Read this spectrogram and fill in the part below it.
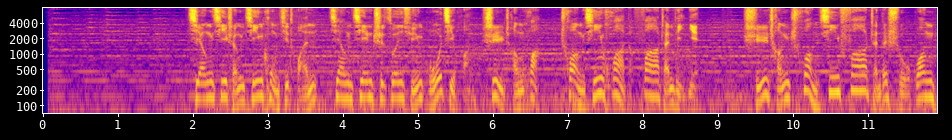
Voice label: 男 专题; 江西金控集团

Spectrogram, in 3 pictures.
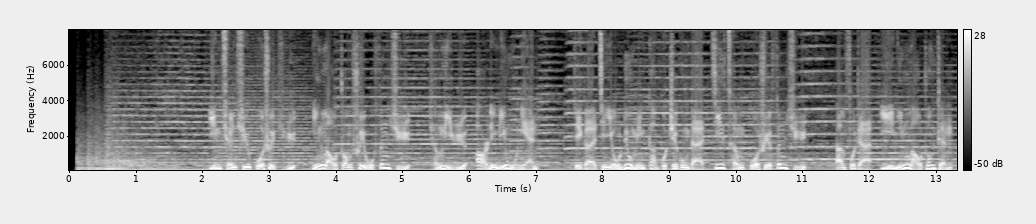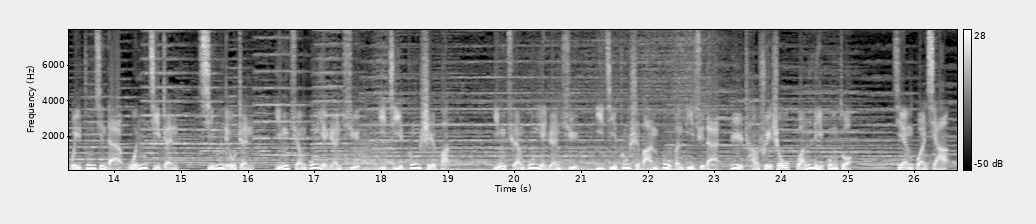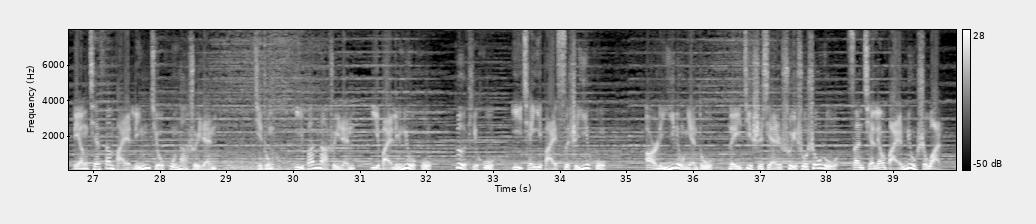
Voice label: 男 专题 国税分局

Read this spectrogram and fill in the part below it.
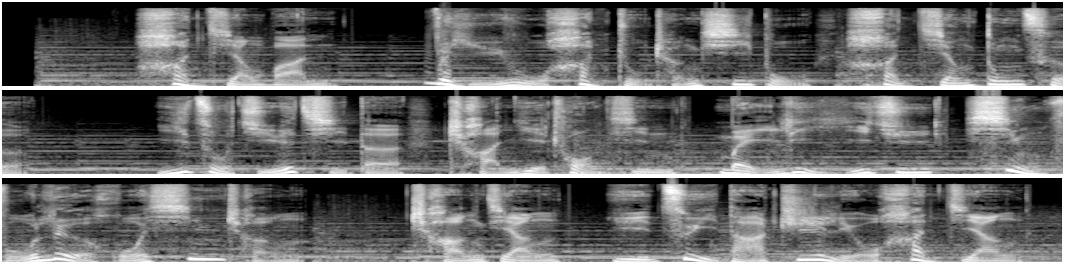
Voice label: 男 专题; 汉江湾demo

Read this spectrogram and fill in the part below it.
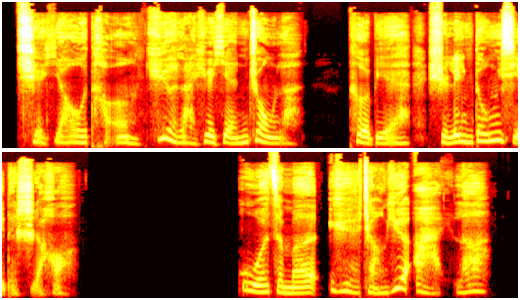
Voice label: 女 模仿 老奶奶

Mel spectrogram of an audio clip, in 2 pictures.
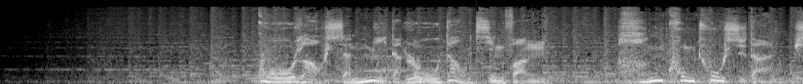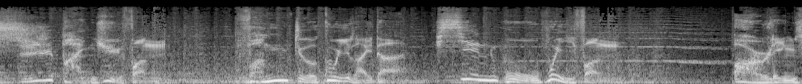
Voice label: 男 广告 品牌文化节

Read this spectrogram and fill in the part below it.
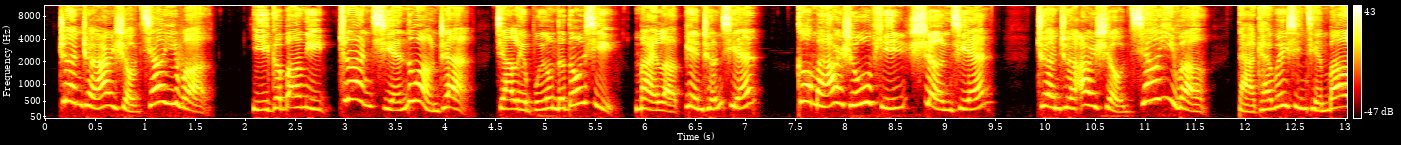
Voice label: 女 广告; 转转广告迪丽热马版(央5世界杯前后播出)

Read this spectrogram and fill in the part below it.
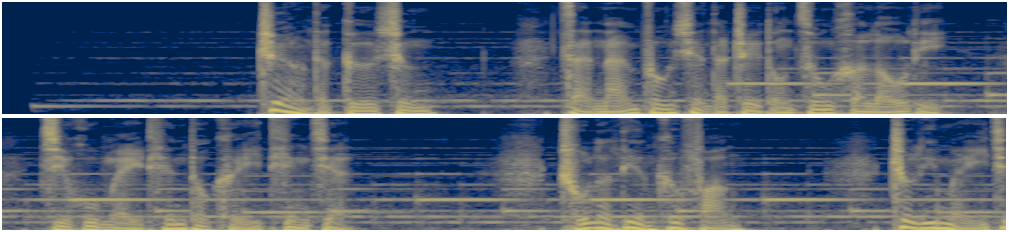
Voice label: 男 专题 温情 质感; 永不退休的党委

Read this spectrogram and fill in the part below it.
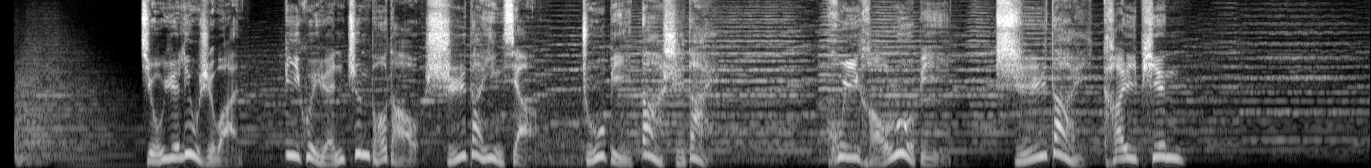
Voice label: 男 专题 大气

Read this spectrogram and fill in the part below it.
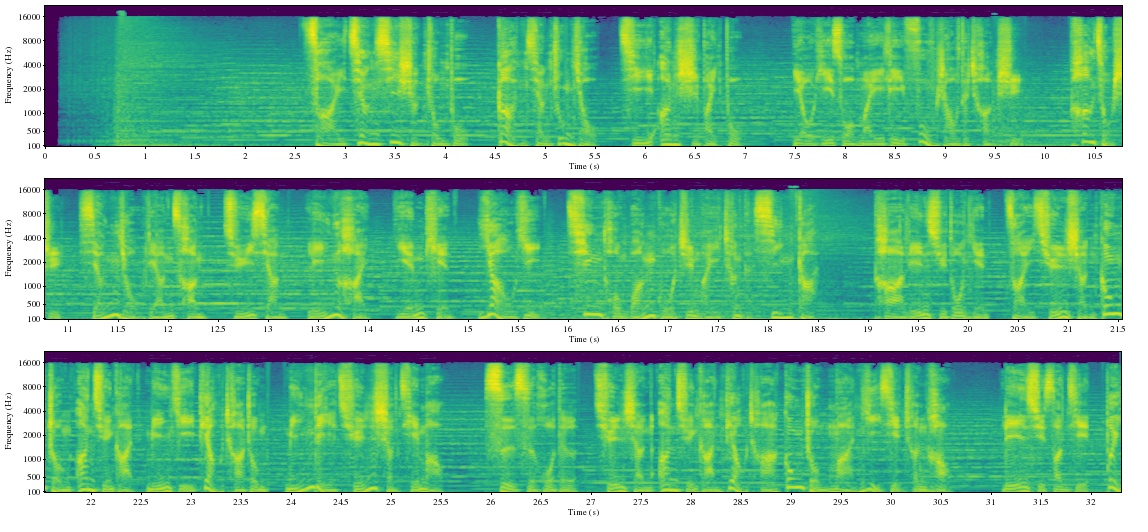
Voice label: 男 专题; 新干安全县建设

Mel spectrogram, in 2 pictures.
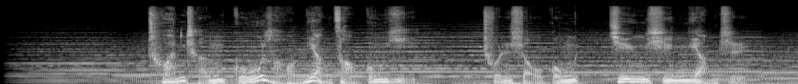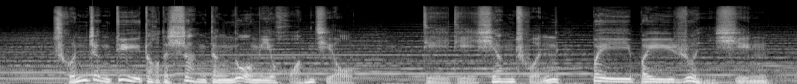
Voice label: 男 广告; 酒类广告

